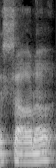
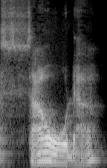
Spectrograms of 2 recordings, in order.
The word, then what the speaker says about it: sauna: used to take a sauna and of course the fins don't call it a sauna it's a SAA okay you're in Minnesota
